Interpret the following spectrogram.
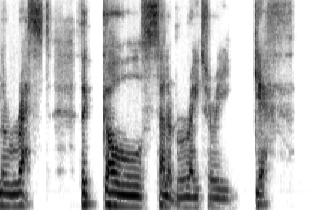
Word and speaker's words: GIF: the height of all living humanities zenith the gifts that keep giving now apparently it's supposed to be pronounced jiff but everybody that i know pronounces it gif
